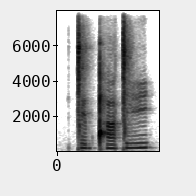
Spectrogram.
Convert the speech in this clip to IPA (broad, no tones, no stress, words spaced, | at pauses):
ǀebǃʰaǀi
